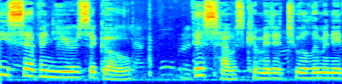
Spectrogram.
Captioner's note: speaking French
